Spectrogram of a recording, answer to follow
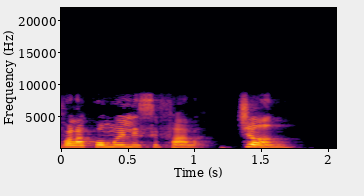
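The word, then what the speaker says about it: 站: Jan. Jan, ele é quarto tom Z-H-A-N.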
